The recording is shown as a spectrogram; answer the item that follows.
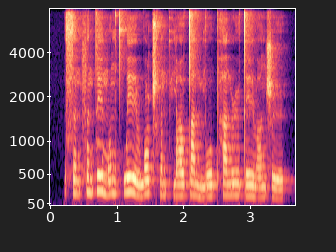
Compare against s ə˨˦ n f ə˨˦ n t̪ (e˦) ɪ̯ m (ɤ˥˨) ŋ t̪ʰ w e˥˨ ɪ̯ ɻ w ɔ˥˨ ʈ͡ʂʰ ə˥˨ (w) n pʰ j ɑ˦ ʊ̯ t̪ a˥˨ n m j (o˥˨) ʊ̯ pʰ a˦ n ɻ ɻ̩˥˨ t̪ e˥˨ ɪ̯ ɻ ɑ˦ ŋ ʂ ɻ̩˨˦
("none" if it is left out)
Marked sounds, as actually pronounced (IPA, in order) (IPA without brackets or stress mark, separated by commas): e˥˨, ɤ˥˨, none, o˦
